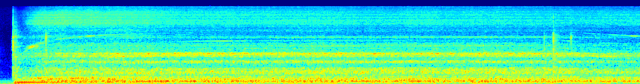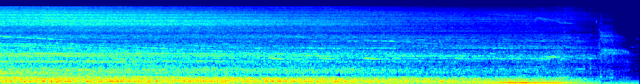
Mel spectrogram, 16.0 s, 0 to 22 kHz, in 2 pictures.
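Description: Electrolux Model 60 cylinder vacuum cleaner's 300-watt motor switching on with a rising whine as it spins up, then running steadily while pulling against a suction gauge. A brief click comes about seven seconds in, and the sound drops away shortly before the end. The motor sounds quiet and smooth.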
